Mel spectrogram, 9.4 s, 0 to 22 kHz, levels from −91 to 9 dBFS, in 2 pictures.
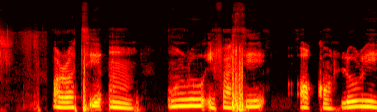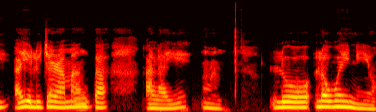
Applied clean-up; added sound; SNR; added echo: none; none; none; none.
